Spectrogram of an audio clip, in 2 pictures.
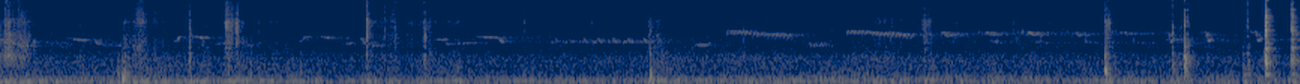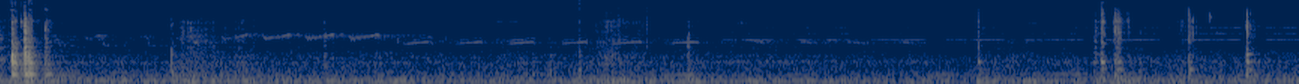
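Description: Faint birdsong: runs of short, repeated high chirps. Scattered light clicks and knocks cut through it, loudest in a quick cluster about six and a half seconds in.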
